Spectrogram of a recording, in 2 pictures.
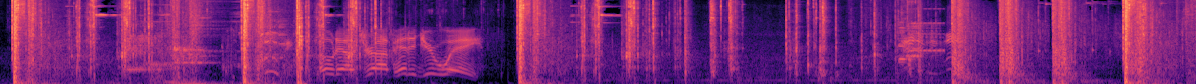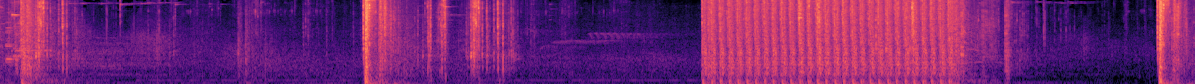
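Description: Loud rifle shots crack and echo one at a time.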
